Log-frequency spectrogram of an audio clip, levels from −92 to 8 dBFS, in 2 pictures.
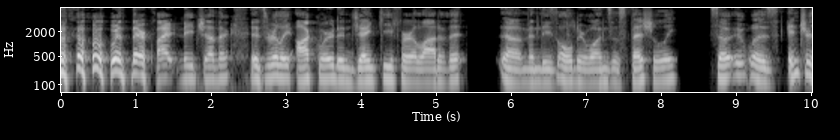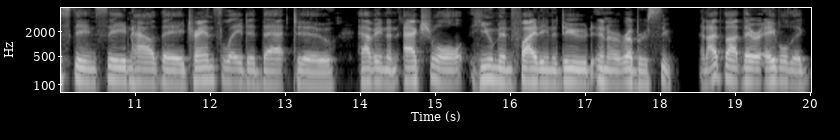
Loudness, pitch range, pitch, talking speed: -22 LUFS, 120-140 Hz, 125 Hz, 145 wpm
